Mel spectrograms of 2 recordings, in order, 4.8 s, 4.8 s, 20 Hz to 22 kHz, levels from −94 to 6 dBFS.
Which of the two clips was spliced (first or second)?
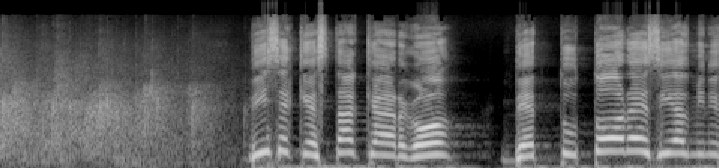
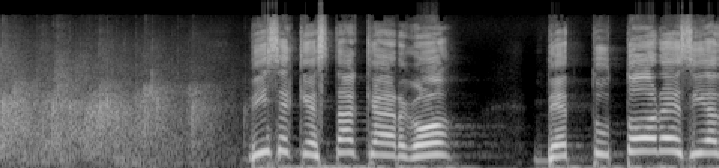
first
